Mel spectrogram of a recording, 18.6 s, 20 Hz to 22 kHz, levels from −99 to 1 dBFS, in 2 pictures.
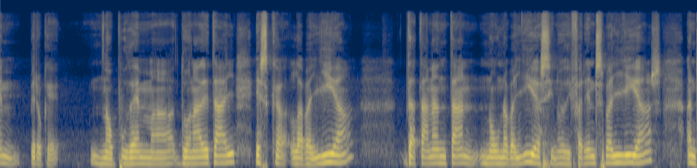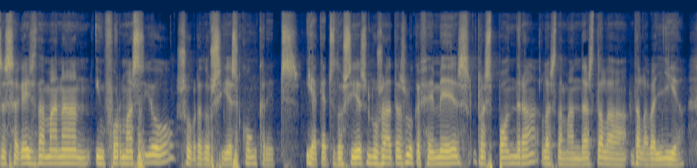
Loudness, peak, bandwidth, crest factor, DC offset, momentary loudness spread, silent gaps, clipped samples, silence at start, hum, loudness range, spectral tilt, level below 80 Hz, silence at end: -21 LUFS; -2 dBFS; 16 kHz; 18 dB; under 0.1%; 8 LU; none; under 0.1%; 0 s; none; 2 LU; -4.5 dB/octave; -44 dBFS; 0 s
